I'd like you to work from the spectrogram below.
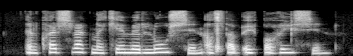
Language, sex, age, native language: Icelandic, female, 17, Icelandic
